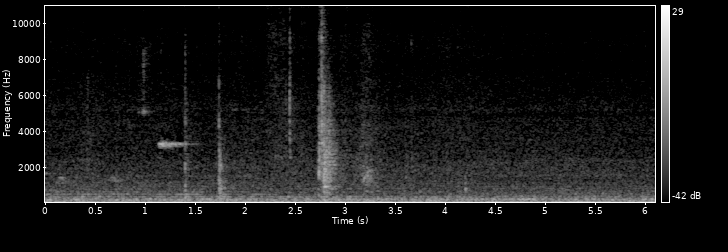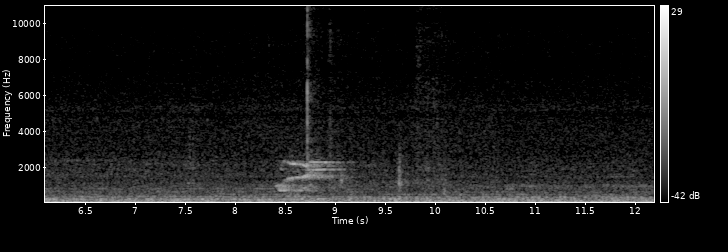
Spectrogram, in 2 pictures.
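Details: Cat trying to catch a frog, giving one short, tonal meow late in the recording, with a faint brief squeak earlier, over a steady low hum and scattered soft clicks.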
